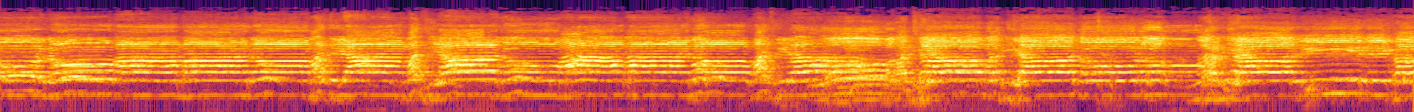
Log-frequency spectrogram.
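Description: A group of men chanting together in unison, steady held pitches moving syllable by syllable.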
